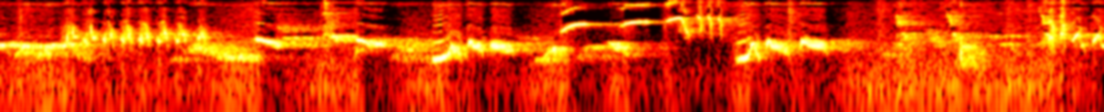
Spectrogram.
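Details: Training song of the white-rumped shama for other birds: rich continuous whistling, a fast run of repeated notes, then sweeping rising and falling phrases, clear high upslurs and varied mimic-like notes.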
